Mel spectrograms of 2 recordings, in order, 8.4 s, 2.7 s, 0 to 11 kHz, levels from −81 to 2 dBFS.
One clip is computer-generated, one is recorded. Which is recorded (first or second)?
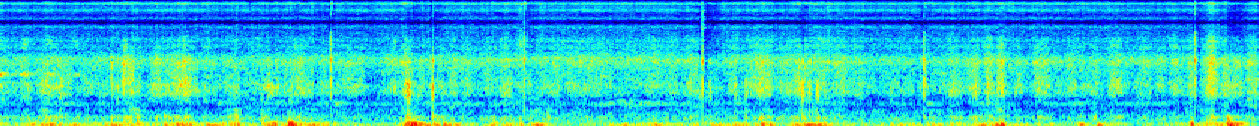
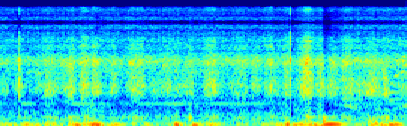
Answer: second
